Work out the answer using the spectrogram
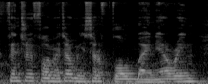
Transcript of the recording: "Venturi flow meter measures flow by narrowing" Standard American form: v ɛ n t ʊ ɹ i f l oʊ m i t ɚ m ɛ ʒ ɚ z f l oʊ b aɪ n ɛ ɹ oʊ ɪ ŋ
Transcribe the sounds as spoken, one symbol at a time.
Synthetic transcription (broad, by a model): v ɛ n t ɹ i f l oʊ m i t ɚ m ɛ s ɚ f l oʊ b aɪ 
